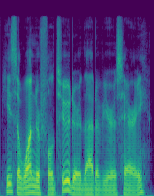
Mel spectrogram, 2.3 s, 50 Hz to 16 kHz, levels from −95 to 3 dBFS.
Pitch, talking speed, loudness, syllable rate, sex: 105 Hz, 205 wpm, -18 LUFS, 5.6 syllables/s, male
